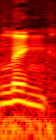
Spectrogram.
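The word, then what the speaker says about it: Luing: The island of Ling. Slate and Ling. If you're looking for them on the map, they're not spelt like that. Ling is spelled L-U-I-N-G and Slate is spelled S-L-E-A-T maybe?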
